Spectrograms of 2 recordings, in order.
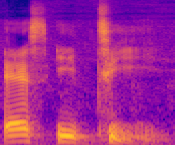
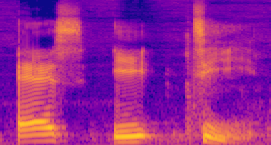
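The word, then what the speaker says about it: sept: there is silent a don't pronounce the P so pretend as if you don't see the P there and so the pronunciation you're gonna have is s-e-t the pronunciation you're going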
